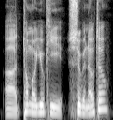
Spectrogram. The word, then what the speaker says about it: Tomoyuki Sugimoto: The Orioles signed 35-year-old NPB right-handed pitcher Tomoyuki Sugimoto, I believe is how you say it, to a 1-year, $13 million deal.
